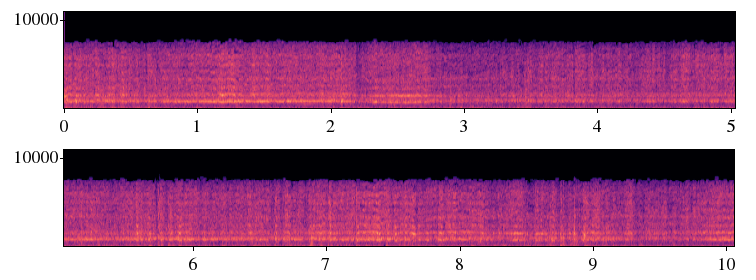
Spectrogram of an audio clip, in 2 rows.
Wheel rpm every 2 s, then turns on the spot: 220, 230, 230, 230, 220.
none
